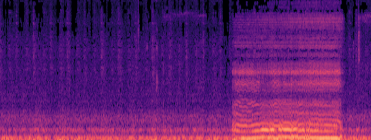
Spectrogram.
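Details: A large domestic cat sleeping: over steady room noise, one drawn-out, buzzing snore of about two seconds.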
